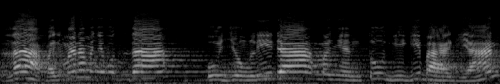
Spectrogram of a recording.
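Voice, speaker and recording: A man leads a children's Quran lesson in a teacherly, call-and-response way, stretching out each letter for the kids to copy. His voice is bright and carries a long studio reverb. Soft music plays faintly behind him. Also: very high-pitched, lively intonation, moderate pace, distant mic. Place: television studio.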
